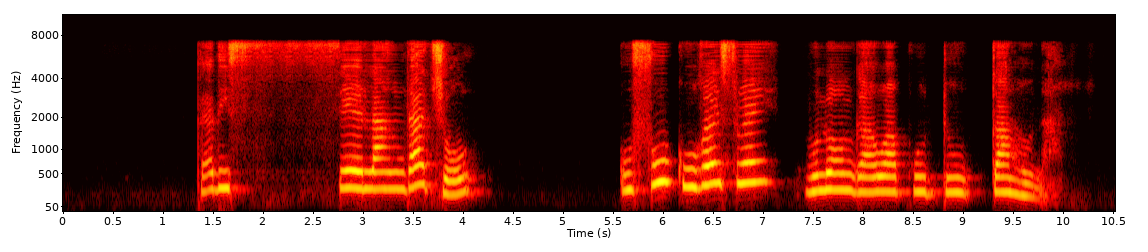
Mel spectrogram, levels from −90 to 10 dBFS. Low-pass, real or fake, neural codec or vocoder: 7.2 kHz; fake; codec, 16 kHz, 1.1 kbps, Voila-Tokenizer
